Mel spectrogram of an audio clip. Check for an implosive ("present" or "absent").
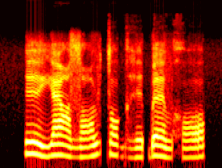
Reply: present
